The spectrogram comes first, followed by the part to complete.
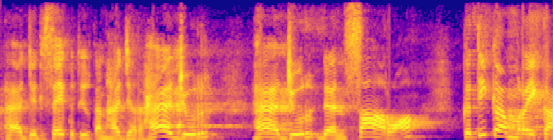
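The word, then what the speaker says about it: هاجر: kalau orang Indonesia itu hajar gitu ya ketika kami diaman tetangga kami itu ada namanya hajur jadi bacanya kalau orang Arab itu hajur bukan hajar Bu Hajar nanti dihajar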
